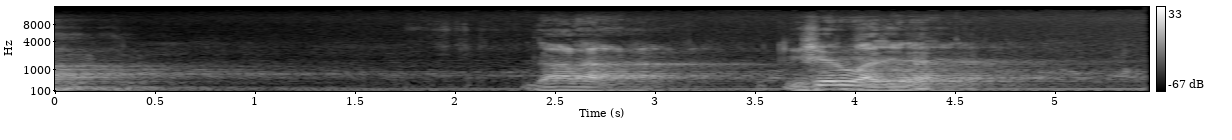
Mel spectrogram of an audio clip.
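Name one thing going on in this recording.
An elderly man preaches with animation into a microphone, heard over a loudspeaker with echo.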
